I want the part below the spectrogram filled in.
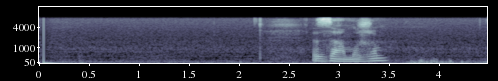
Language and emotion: Russian, neutral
